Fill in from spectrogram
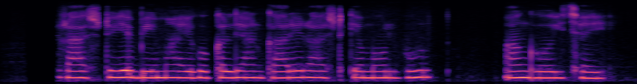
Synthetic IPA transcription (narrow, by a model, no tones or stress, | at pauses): ɾasʈɾijəbimaeɡokəljankaɾiɾasʈəkemolbʱut̪ | əŋɡʱɦojt͡ʃʰə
